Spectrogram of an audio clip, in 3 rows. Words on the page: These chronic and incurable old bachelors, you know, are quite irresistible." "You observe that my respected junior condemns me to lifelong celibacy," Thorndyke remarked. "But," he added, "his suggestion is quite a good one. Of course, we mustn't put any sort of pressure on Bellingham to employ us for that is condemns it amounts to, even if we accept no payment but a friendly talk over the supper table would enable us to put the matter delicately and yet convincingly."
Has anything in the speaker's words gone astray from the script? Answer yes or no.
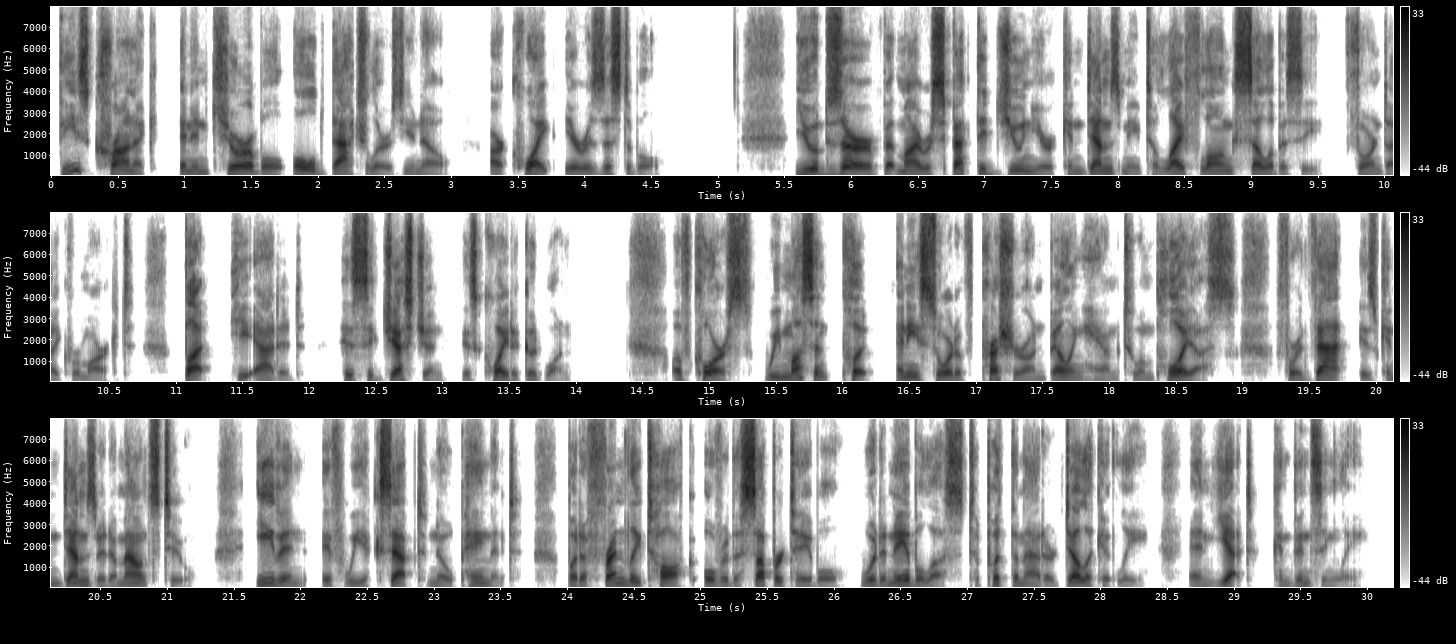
no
